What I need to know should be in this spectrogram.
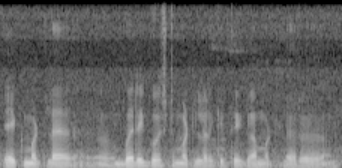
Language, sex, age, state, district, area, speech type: Goan Konkani, male, 18-30, Goa, Canacona, rural, spontaneous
